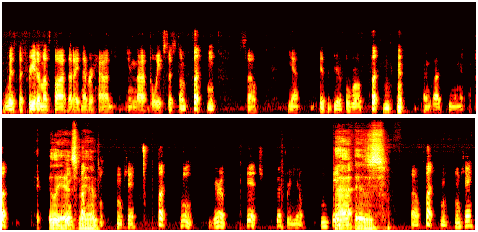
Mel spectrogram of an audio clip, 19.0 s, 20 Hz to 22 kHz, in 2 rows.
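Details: Adult male BMX rider with lifelong, worsening Tourette syndrome; swearing and vulgar tics began around age 35; vocal tics with coprolalia (Tourette syndrome).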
